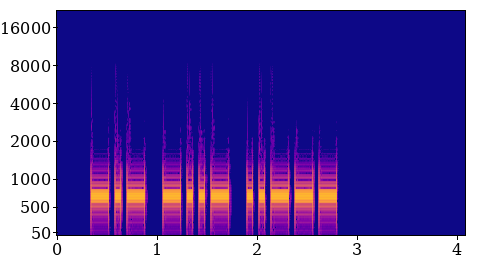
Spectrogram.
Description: Morse code, heard as a keyed tone, about 21 wpm, 700 Hz. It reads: KX2
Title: Common QSO Phrases - 4x Word-Spacing - 20wpm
